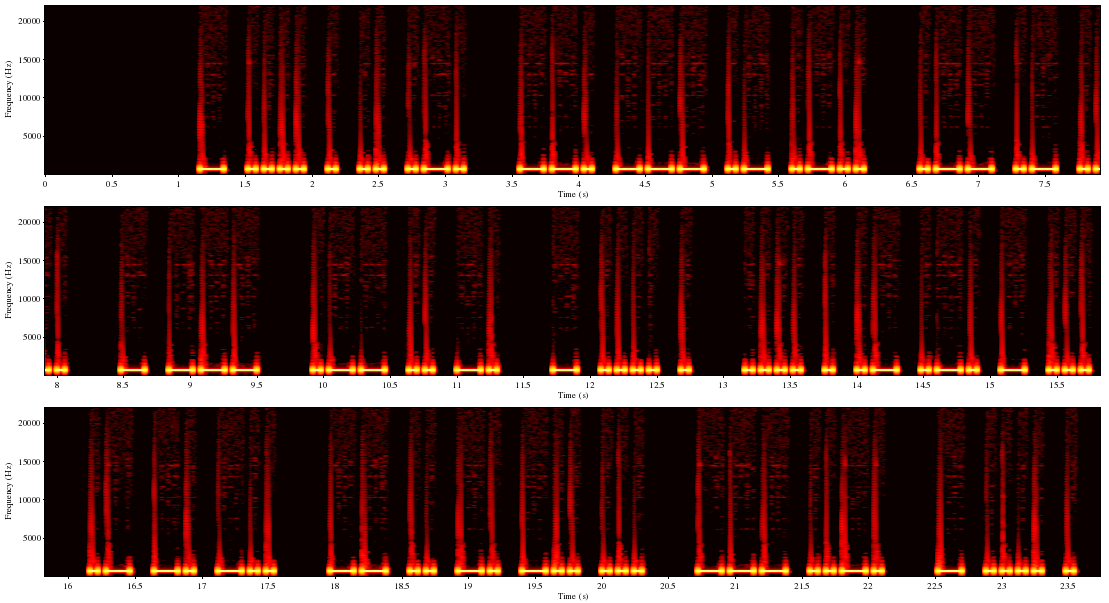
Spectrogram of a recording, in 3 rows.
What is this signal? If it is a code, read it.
Morse code, heard as a keyed tone, about 20 wpm, 700 Hz. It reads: THEIR GOAL WAS TO WIN THE HEARTS AND MINDS OF THE
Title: Sentences with 8-Word Phrases - 20wpm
